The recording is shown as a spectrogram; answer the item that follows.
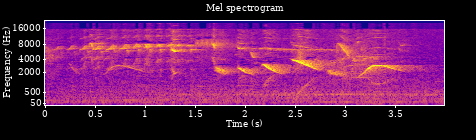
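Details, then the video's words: Green-winged saltator recorded in nature: a run of clear whistled, slurred notes, several rising then falling, with one loud upswept whistle near the middle, over soft background birds and faint ambient noise. "TRINCA FERRO NA NATUREZA"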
